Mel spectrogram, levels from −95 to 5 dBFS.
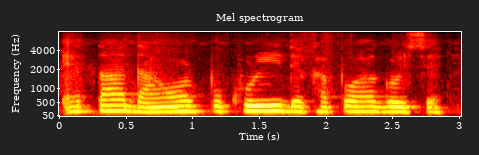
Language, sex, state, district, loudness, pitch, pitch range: Assamese, female, Assam, Kamrup Metropolitan, -15 LUFS, 180 Hz, 170-185 Hz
